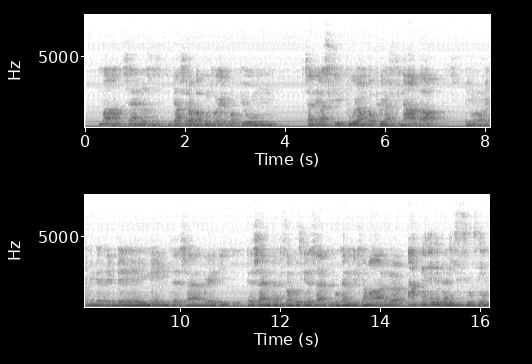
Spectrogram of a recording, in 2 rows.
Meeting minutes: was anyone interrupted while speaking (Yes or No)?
No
